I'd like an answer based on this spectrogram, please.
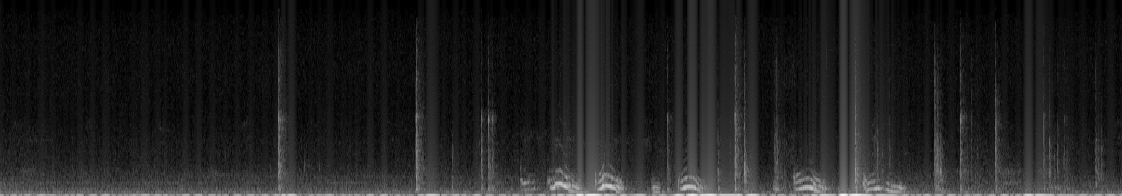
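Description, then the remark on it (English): A child's voice makes about five short, rising-and-falling bird-like calls in quick succession, imitating birdsong, over a steady background of sharp ticking clicks. “What are you saying, the bird sound that those birds are making?”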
